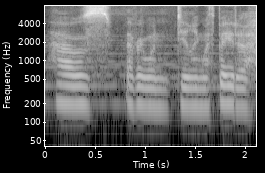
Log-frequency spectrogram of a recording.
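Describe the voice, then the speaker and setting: An actress playing a determined, weary young warrior heroine in a video game, speaking in a low-key, matter-of-fact way. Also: female voice, little pitch movement, moderate pace, mellow, faint music behind, lightly acted. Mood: weary, friendly. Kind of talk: video game cutscene acting.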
